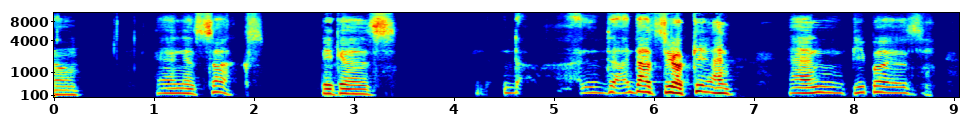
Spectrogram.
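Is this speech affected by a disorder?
Yes: cerebral palsy.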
